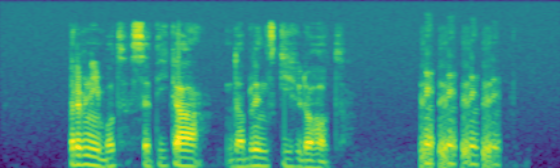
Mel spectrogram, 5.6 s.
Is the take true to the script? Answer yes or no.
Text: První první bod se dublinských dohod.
no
